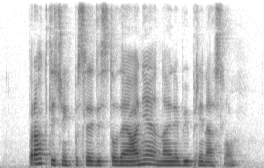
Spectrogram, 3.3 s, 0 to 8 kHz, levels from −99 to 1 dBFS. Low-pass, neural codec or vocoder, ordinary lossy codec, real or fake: none; none; none; real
